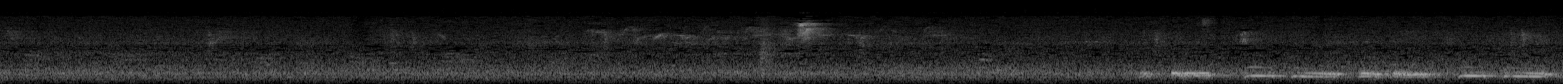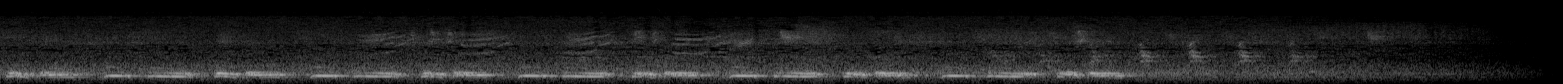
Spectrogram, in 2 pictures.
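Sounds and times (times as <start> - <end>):
turtledove cooing: 11.4 - 27.0.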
